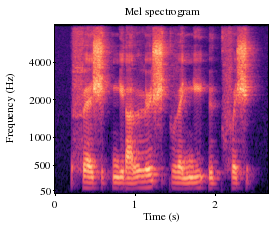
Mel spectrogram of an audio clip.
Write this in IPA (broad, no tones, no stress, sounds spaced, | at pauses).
f ɛ ʃ ɛ k ɲ i ɾ a lː ʏ ʃ ə k β ɛ ɲ i ʔ ɨ k f ə ʃ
